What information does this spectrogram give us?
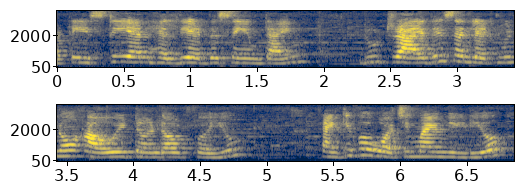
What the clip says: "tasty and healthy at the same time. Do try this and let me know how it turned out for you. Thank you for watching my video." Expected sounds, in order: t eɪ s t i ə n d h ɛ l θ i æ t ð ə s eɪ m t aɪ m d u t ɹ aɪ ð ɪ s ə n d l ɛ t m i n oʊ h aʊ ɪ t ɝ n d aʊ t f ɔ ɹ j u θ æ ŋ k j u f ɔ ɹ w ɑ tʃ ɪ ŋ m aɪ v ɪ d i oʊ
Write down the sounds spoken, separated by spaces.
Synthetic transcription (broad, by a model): t eɪ s t i ə n d h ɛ l t i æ t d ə s eɪ m t aɪ m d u t ɹ aɪ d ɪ s ə n d l ɛ t m i n oʊ h aʊ ɪ t ɝ n d aʊ t f ɔ ɹ j u t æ ŋ k j u f ɔ ɹ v ɑ tʃ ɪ ŋ m aɪ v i d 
